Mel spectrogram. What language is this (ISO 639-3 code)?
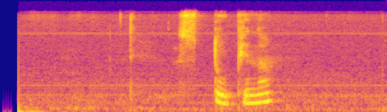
rus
